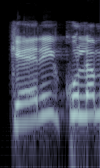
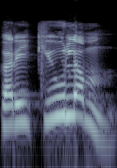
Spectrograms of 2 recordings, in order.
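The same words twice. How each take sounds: First: कैरिकुलम with an open first vowel, कै stressed; wrong pronunciation. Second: करिक्यूलम with the stress on the second syllable, रि; correct pronunciation. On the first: Teacher showing students the wrong कैरिकुलम, mock mistake. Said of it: "नहीं होता". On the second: Teacher giving correct करिक्यूलम for the exam, clear demo. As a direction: say करिक्यूलम as kə-RI-kyu-ləm. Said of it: "इसका उच्चारण होता है". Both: Shown as a demonstration.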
